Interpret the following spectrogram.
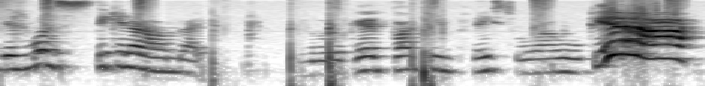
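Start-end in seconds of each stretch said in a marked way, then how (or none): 2.0-4.6 playful angry threat rising to a yell; mock mad. Gamer acting mad at a block sticking out, mock-angry yell. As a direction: threaten it crossly, then burst into a yell. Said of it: "so mad".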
